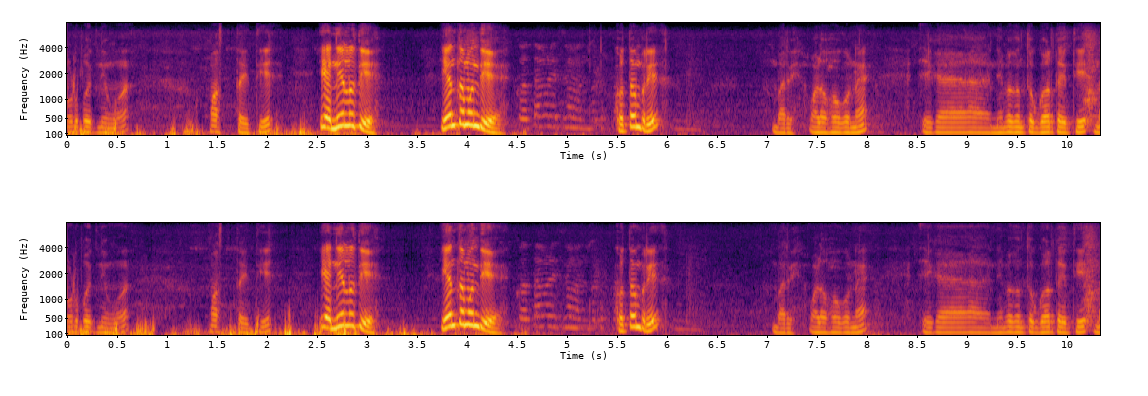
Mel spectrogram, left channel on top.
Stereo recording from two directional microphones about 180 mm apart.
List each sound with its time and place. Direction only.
0.0 s speech: 15° left (ahead or behind)
5.5 s speech: 15° left (ahead or behind)
7.1 s speech: 15° left (ahead or behind)
7.5 s speech: 30° left (ahead or behind)
8.5 s speech: 15° left (ahead or behind)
